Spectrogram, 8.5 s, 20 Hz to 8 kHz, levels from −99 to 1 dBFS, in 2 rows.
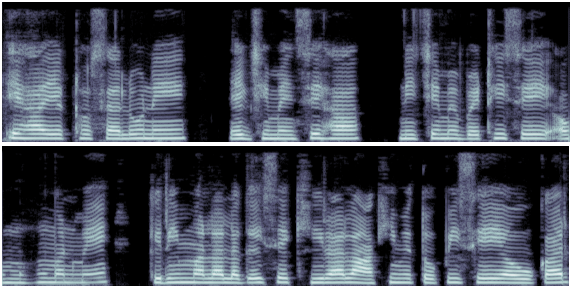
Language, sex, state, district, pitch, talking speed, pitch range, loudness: Chhattisgarhi, female, Chhattisgarh, Sarguja, 235 Hz, 185 wpm, 230-245 Hz, -16 LUFS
